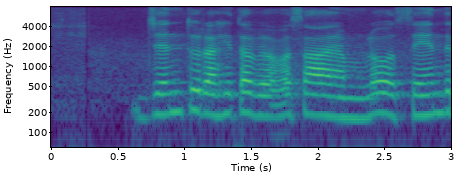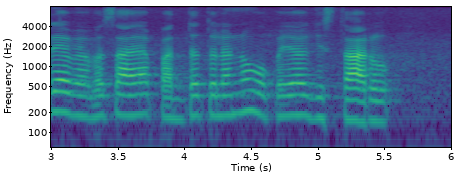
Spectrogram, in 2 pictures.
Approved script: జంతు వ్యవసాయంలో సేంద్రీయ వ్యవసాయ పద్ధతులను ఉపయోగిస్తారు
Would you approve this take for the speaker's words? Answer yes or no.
no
